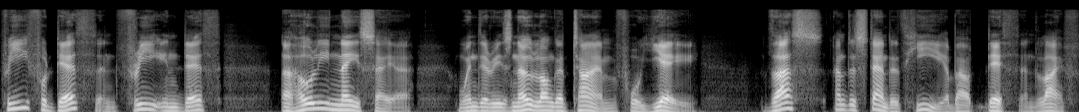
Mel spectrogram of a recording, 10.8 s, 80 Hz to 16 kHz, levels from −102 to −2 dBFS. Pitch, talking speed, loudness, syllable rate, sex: 125 Hz, 140 wpm, -21 LUFS, 3.7 syllables/s, male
